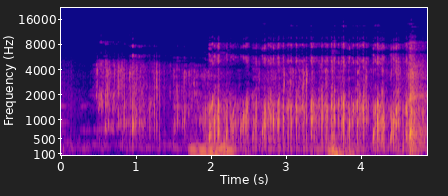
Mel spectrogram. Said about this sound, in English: Well, here's one more. Pour some of this in the shaving mug.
